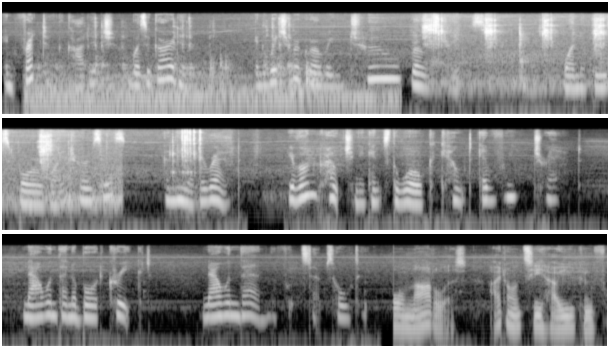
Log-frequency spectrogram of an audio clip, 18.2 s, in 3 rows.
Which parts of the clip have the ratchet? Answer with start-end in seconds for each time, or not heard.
0.2-8.2.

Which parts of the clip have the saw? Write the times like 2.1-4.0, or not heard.
not heard.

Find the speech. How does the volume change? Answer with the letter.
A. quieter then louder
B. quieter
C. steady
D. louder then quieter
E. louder
B.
